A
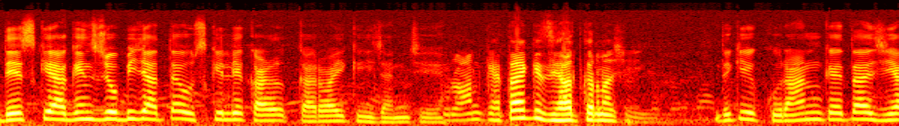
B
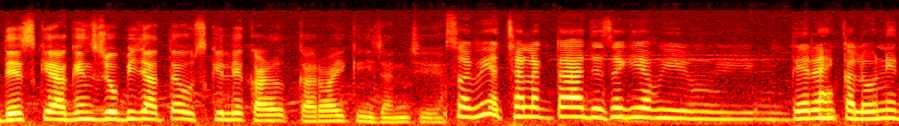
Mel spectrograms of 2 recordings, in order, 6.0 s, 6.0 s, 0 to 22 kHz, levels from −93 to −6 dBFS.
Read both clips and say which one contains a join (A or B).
B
